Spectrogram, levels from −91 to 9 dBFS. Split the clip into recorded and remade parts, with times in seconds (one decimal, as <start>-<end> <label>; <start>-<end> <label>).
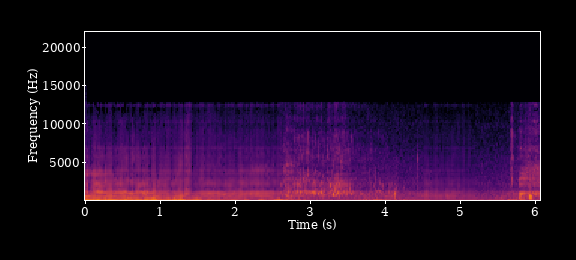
0.0-2.6 remade; 2.6-4.5 recorded; 4.5-5.2 remade; 5.2-6.1 recorded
